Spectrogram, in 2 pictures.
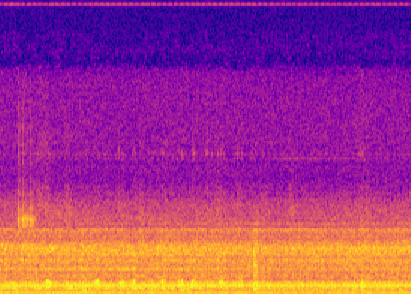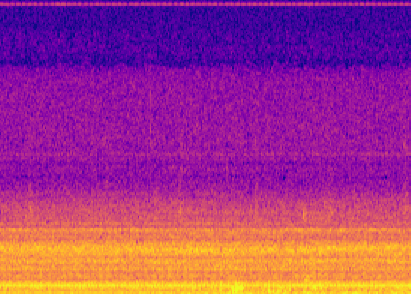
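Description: An old television gives off a steady electrical hum.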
